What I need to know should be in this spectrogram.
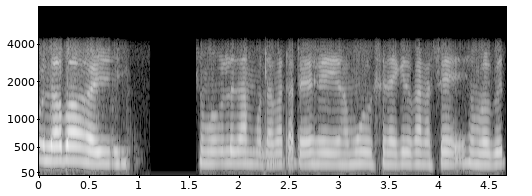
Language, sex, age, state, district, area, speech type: Assamese, female, 18-30, Assam, Charaideo, rural, conversation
